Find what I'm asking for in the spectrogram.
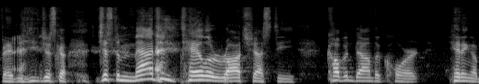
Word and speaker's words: Rochester: Okay, but say it with me now, Rochester. Just the CH, the hard syllables is crucial for me.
